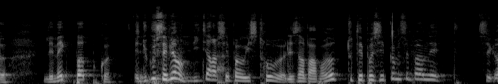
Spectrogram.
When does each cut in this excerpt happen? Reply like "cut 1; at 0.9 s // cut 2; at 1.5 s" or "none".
cut 1; at 2.2 s // cut 2; at 3.9 s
